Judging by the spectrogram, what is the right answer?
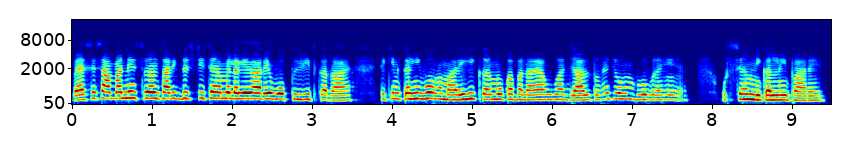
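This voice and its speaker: A woman's voice: a little high, steady tone, brisk. Woman teaching astrology over tinny audio. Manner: conversational, explanatory, with fillers and English words mixed in. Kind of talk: informal astrology lesson.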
